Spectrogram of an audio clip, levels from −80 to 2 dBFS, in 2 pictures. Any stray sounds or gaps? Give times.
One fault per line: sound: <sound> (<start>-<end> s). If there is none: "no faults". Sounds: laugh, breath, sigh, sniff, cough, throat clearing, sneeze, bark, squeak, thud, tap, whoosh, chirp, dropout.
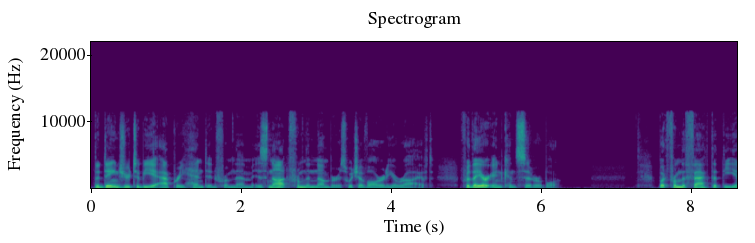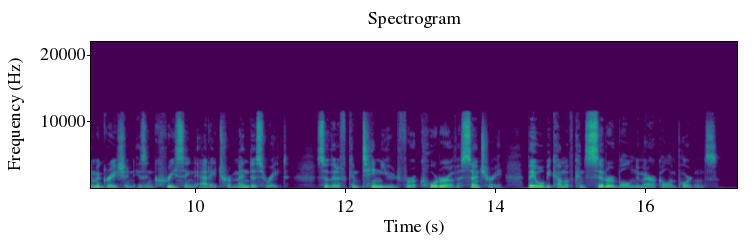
no faults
